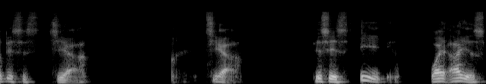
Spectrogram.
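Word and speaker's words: 乙: This is E. Why I is pronounced as E.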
